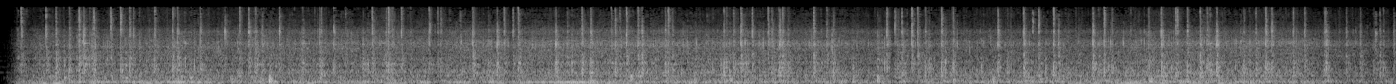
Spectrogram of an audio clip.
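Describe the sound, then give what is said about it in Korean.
Steady rain drums on the thin tin-like metal of an air conditioner's outdoor unit, a dense, continuous pattering of sharp taps with a low rumble underneath, no voices, holding evenly loud throughout. “에어컨 실외기 위에 떨어지는 빗소리입니다.”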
